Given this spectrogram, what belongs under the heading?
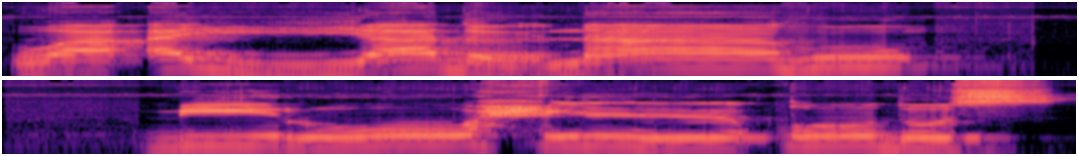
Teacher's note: حمزہ کو یا کے ساتھ ملائیں گے، یا کے اوپر سختی کریں گے، یا کو آگے دال کے ساتھ ملائیں گے، دال ساکن ہے تو یہاں پر قلقلہ کریں گے، یعنی دال کی آواز کو ہلا کر پڑھیں گے۔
